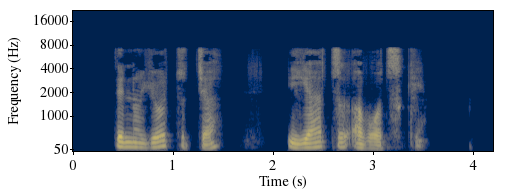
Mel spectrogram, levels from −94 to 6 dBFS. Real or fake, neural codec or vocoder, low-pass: real; none; 7.2 kHz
